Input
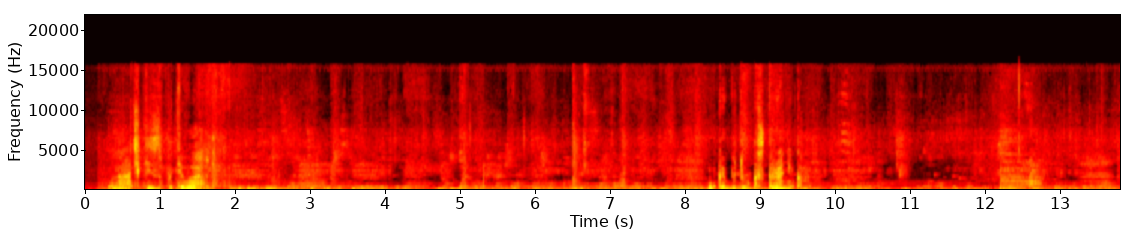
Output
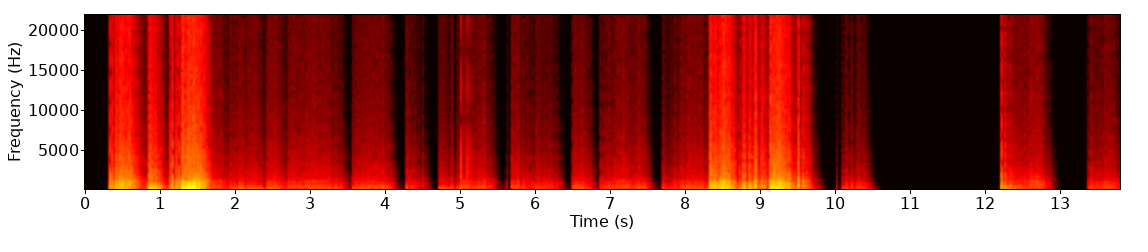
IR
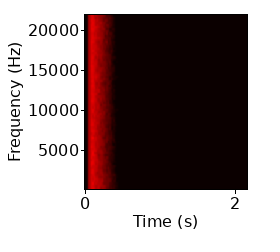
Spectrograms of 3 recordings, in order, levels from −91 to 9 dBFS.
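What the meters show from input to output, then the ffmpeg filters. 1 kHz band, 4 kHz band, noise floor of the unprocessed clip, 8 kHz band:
+2.0 dB, −3.5 dB, −45 dBFS, −7.0 dB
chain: -filter_complex "[0:a]bandpass=frequency=530:width_type=q:width=1.6:csg=0,flanger=delay=16.5:depth=7.1:speed=0.37,aeval=exprs='0.2*(cos(1*acos(clip(val(0)/0.2,-1,1)))-cos(1*PI/2))+0.0891*(cos(4*acos(clip(val(0)/0.2,-1,1)))-cos(4*PI/2))':channel_layout=same,afwtdn=0.0178,acrusher=bits=5:dc=4:mix=0:aa=0.000001,aecho=1:1:93|186:0.0794|0.0151,asplit=2[link_01][link_02];[1:a]atrim=start_sample=2205,atrim=end_sample=3969,adelay=68[link_03];[link_02][link_03]afir=irnorm=-1:irlink=0,volume=2.5dB[link_04];[link_01][link_04]amix=inputs=2:normalize=0,volume=3dB"

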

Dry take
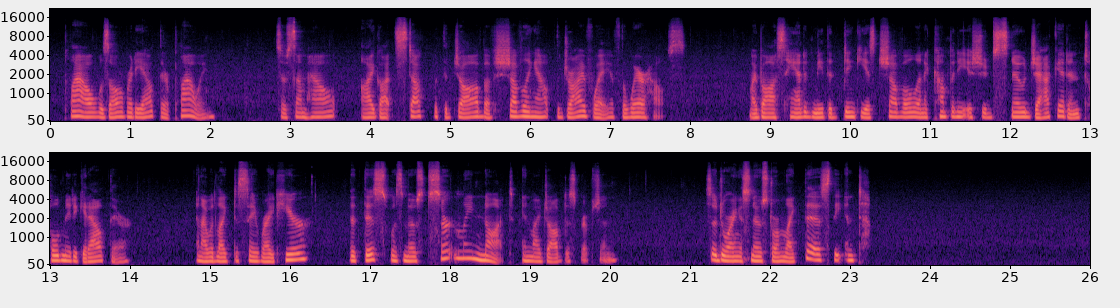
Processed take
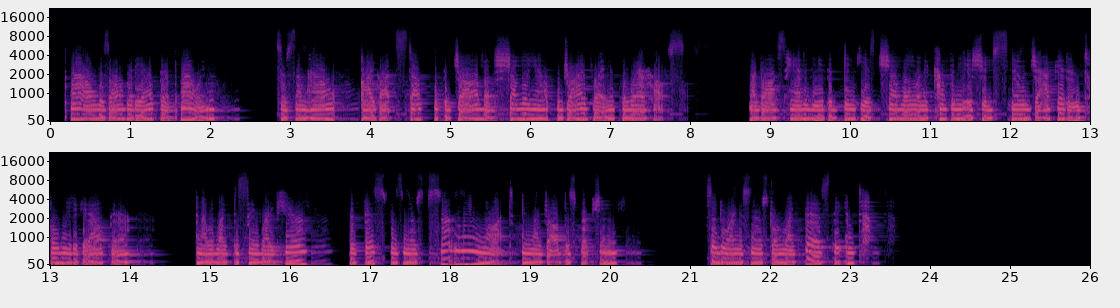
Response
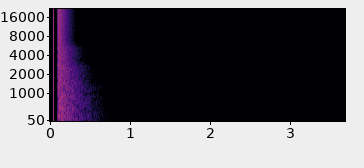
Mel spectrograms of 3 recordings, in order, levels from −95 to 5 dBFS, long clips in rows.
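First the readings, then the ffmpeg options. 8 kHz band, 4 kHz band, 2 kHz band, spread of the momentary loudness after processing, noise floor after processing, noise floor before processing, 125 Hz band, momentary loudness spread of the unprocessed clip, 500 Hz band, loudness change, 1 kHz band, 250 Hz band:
below −30 dB, −21.0 dB, −16.0 dB, 6 LU, below −85 dBFS, −64 dBFS, −12.0 dB, 11 LU, −7.5 dB, −13.0 dB, −11.5 dB, −21.5 dB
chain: -af "anlmdn=0.00631,highpass=100,acompressor=threshold=-34dB:ratio=16,afftfilt=real='re*gte(hypot(re,im),0.00316)':imag='im*gte(hypot(re,im),0.00316)':win_size=1024:overlap=0.75,bandreject=frequency=128.6:width_type=h:width=4,bandreject=frequency=257.2:width_type=h:width=4,bandreject=frequency=385.8:width_type=h:width=4,bandreject=frequency=514.4:width_type=h:width=4,bandreject=frequency=643:width_type=h:width=4,bandreject=frequency=771.6:width_type=h:width=4,bandreject=frequency=900.2:width_type=h:width=4,bandreject=frequency=1028.8:width_type=h:width=4,bandreject=frequency=1157.4:width_type=h:width=4,bandreject=frequency=1286:width_type=h:width=4,bandreject=frequency=1414.6:width_type=h:width=4,bandreject=frequency=1543.2:width_type=h:width=4,bandreject=frequency=1671.8:width_type=h:width=4,bandreject=frequency=1800.4:width_type=h:width=4,bandreject=frequency=1929:width_type=h:width=4,bandreject=frequency=2057.6:width_type=h:width=4,bandreject=frequency=2186.2:width_type=h:width=4,bandreject=frequency=2314.8:width_type=h:width=4,bandreject=frequency=2443.4:width_type=h:width=4,bandreject=frequency=2572:width_type=h:width=4,bandreject=frequency=2700.6:width_type=h:width=4,bandreject=frequency=2829.2:width_type=h:width=4,bandreject=frequency=2957.8:width_type=h:width=4,bandreject=frequency=3086.4:width_type=h:width=4,bandreject=frequency=3215:width_type=h:width=4,bandreject=frequency=3343.6:width_type=h:width=4,bandreject=frequency=3472.2:width_type=h:width=4,asoftclip=type=tanh:threshold=-36.5dB,aeval=exprs='0.015*(cos(1*acos(clip(val(0)/0.015,-1,1)))-cos(1*PI/2))+0.000237*(cos(4*acos(clip(val(0)/0.015,-1,1)))-cos(4*PI/2))+0.000531*(cos(5*acos(clip(val(0)/0.015,-1,1)))-cos(5*PI/2))':channel_layout=same,adynamicsmooth=sensitivity=1.5:basefreq=1700,aeval=exprs='val(0)*sin(2*PI*260*n/s)':channel_layout=same,aecho=1:1:317:0.075,volume=9dB" -ar 44100 -c:a sbc -b:a 128k

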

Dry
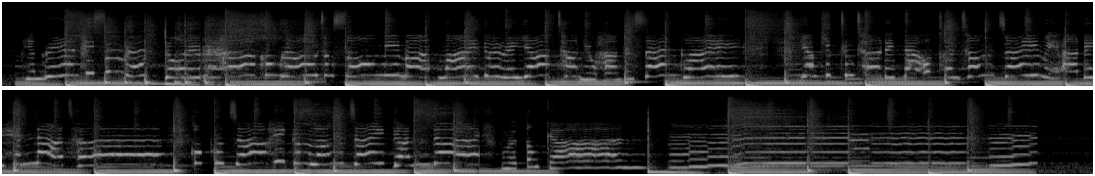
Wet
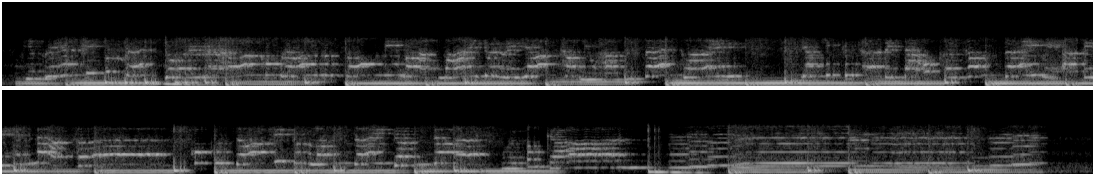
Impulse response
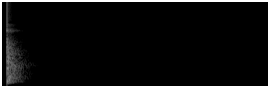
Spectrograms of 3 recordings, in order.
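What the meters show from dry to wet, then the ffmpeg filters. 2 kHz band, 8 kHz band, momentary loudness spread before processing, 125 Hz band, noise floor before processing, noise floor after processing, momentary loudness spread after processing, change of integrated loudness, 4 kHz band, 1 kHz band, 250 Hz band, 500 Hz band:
+2.0 dB, below −35 dB, 4 LU, +4.5 dB, −44 dBFS, −38 dBFS, 5 LU, +3.0 dB, −2.0 dB, +3.0 dB, +5.0 dB, +3.0 dB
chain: -af "lowshelf=frequency=160:gain=3,aecho=1:1:64.14|102:0.562|0.398,volume=1.5dB" -ar 8000 -c:a libopencore_amrnb -b:a 12200

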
